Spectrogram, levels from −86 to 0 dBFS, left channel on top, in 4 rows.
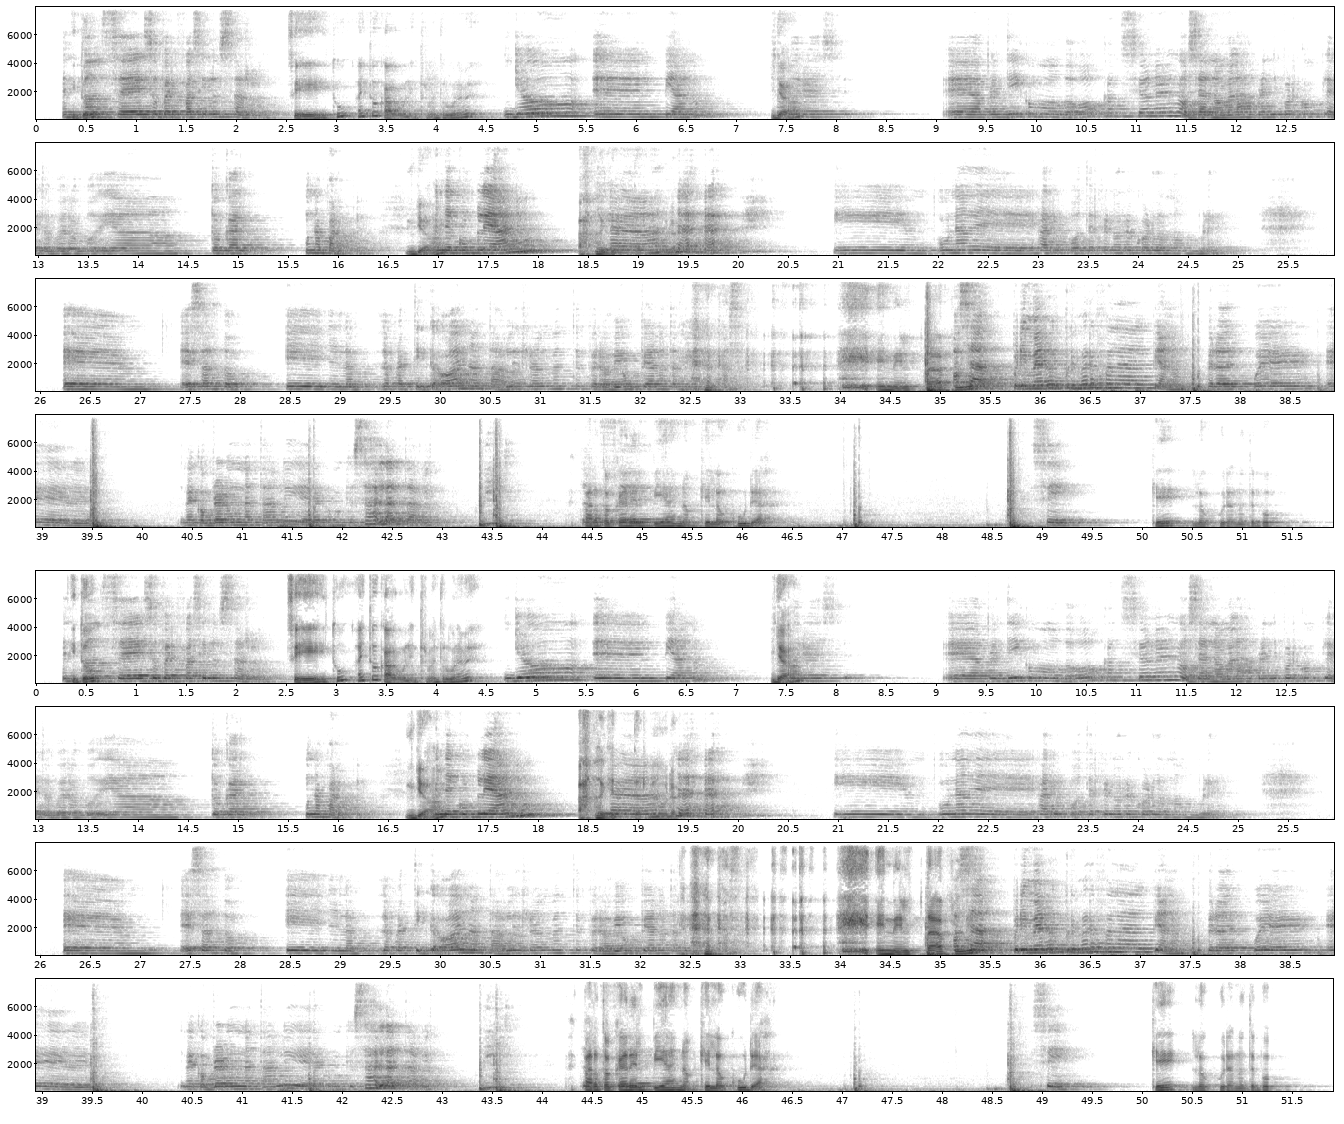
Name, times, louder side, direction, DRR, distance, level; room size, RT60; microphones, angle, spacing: voice 1, 0.3-2.3 4.7-6.7 7.5-7.9 9.1-14.4 14.7-15.2 15.7-16.3 16.9-18.0 18.6-20.3 20.9-24.8 25.3-25.6 26.2-28.0 28.4-32.9 35.1-35.5 35.7-39.7 40.4-42.9 43.4-43.8 44.4-45.1 46.8-46.9 48.9-49.3, right 1 dB, 25° left, 1 dB, 2.9 m, -35 dB
voice 2, 2.5-4.4 7.3-7.7 16.7-17.1 18.4-19.4 32.5-33.7 34.0-35.4 44.3-46.3 48.5-48.6 50.1-51.3, right 4 dB, 50° right, 11 dB, 0.4 m, -31 dB
sound 1, 34.8-49.1, left 5 dB, 60° left, 0.3 m, -37 dB
13.5 x 7.9 x 7.7 m, 1.1 s
head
